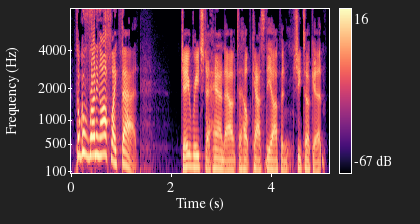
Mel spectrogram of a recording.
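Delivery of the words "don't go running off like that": high, loud scold; angry scolding. A narrator's reading. Cassidy scolding Grant, high and loud. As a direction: scold him for running off.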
